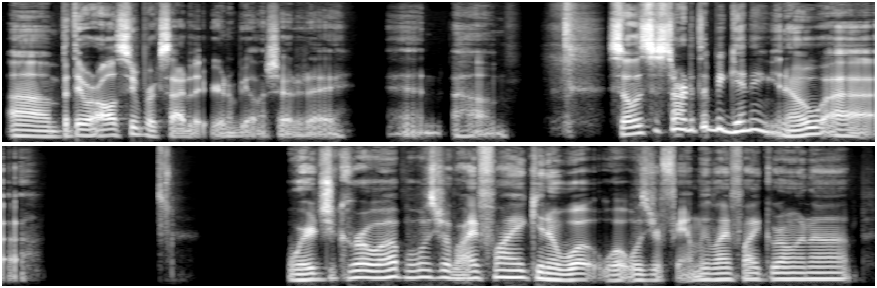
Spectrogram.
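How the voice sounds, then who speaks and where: A man's voice: mid-range voice, expressive, normal speed, vocal fry, a little mellow, dry recording, studio quality. A man hosting a casual podcast interview, rambling and restarting his sentences, often laughing. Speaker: podcast host.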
